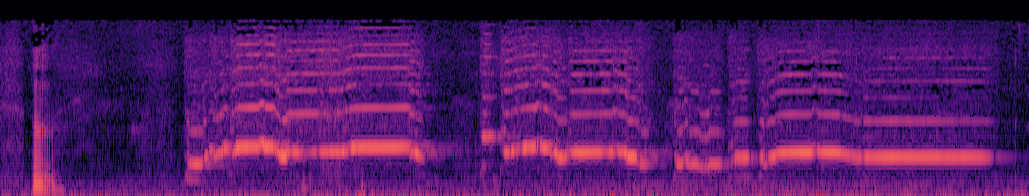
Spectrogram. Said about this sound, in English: he goes before every door of every one of his friends and plays a very sweet and joyous flute melody. Can we hear such a joyous flute melody?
